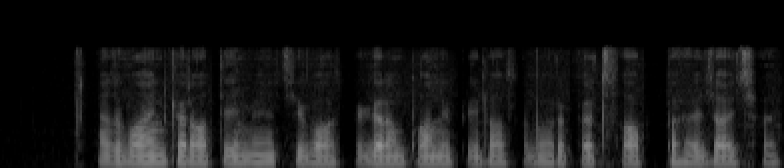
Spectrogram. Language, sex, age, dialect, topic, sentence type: Maithili, male, 25-30, Eastern / Thethi, agriculture, statement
